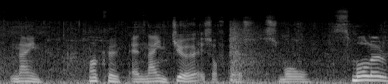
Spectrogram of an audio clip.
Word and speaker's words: nijntje: And nijntje is of course small. Smaller than small. Small, and it rhymes with kleintje.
